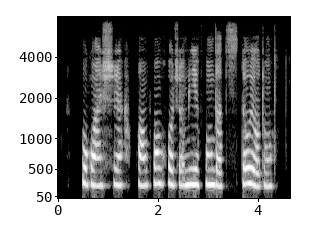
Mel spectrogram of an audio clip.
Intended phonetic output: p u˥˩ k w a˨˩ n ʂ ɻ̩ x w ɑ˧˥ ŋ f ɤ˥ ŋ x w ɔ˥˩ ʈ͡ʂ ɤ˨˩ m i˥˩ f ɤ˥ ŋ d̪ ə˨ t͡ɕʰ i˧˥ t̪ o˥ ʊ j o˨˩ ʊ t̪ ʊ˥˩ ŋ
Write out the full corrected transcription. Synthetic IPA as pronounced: p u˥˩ k w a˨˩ n ʂ ɻ̩ x w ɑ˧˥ ŋ f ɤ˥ ŋ x w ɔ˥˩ ʈ͡ʂ ɤ˨˩ m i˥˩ f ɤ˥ ŋ d̪ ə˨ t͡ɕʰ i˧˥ t̪ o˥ ʊ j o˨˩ ʊ t̪ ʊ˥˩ ŋ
